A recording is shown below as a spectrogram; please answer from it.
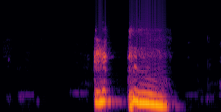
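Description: A person's brief two-part vocal sound with a falling pitch, about a second in, after near silence.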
